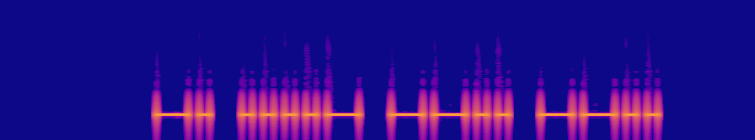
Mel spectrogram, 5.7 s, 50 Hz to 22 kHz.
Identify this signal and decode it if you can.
Morse code, heard as a keyed tone, about 15 wpm, 700 Hz. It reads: N4ZZ
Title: Call Signs Repeated 3x - 15wpm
